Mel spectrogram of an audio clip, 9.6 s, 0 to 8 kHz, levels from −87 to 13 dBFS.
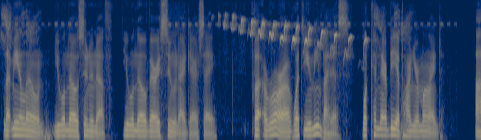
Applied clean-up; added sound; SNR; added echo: neural mask model RNNoise.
